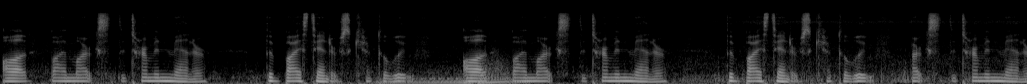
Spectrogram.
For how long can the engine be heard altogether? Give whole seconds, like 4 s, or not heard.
2 s.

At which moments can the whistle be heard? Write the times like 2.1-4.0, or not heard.
not heard.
